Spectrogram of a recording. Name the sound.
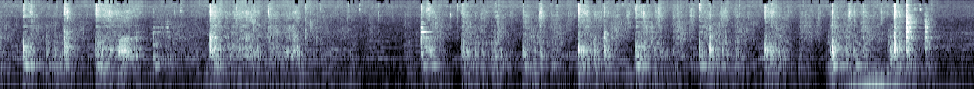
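frying chana dal on low flame for tomato chutney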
